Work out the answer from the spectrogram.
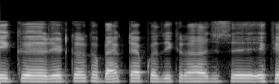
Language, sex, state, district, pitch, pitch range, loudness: Hindi, male, Haryana, Charkhi Dadri, 140 Hz, 140-145 Hz, -15 LUFS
